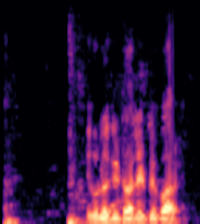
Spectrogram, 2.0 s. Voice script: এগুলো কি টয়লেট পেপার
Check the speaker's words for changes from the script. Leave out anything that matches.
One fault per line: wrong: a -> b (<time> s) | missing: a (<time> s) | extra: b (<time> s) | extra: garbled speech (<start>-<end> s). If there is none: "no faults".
no faults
